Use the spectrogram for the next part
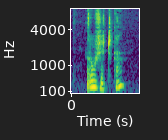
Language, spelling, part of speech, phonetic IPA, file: Polish, różyczka, noun, [ruˈʒɨt͡ʃka], LL-Q809 (pol)-różyczka.wav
